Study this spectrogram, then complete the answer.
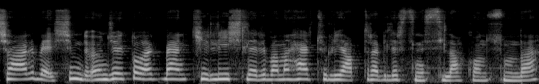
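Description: With a plain, everyday voice, a woman of fairly high pitch talks at a fairly quick pace with fairly even intonation and hardly any pauses. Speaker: gamer friend. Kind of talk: casual chat, party game.

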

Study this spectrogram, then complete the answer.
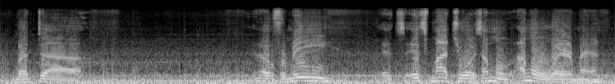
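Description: A man at a moderate pace, dry with no echo, over loud background noise. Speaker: motorcycle vlogger. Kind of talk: casual vlog chat. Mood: relaxed, earnest. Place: motorbike. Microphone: helmet.

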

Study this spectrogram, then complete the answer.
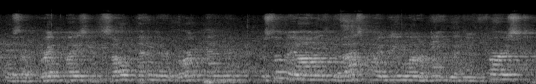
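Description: A man at a fairly quick pace, with noticeable background noise and strong room echo. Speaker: sea captain boat owner donating trip. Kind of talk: short pitch describing an auction item. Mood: enthusiastic, promotional. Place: hall. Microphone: camera far.

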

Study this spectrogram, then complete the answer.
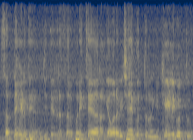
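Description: There is noticeable background noise. Over it, a man talks at a fairly high pitch. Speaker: yakshagana artist. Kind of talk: award acceptance speech.

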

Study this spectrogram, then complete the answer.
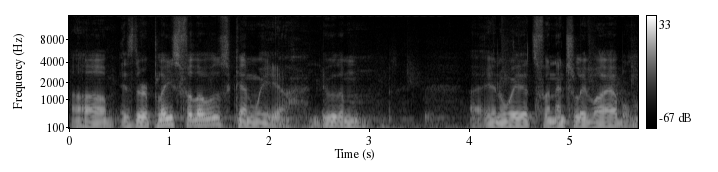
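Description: Over light background noise, a man with a dark, mellow tone and medium pitch talks at a moderate pace, with ordinary pitch variation and long, frequent pauses. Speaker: interviewer. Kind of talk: formal interview. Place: studio.

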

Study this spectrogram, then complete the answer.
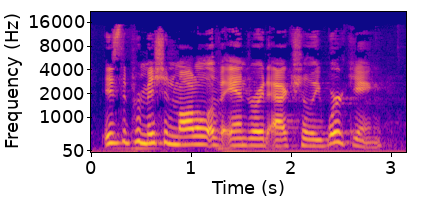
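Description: Speaking with an American accent at a moderate pace, a woman uses lively intonation and a fairly high pitch. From United States. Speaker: security researcher. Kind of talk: conference talk. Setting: stage with audience. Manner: animated. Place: hall. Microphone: podium.

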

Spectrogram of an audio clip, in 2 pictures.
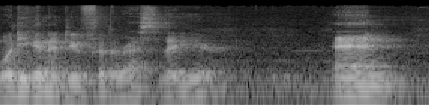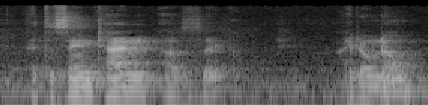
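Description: Through audible room echo and light background noise, a man with a fairly low pitch talks at a moderate pace. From East Africa. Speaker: mental health campaign founder, podcast host; podcast guest. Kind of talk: casual interview chat. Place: meeting room.

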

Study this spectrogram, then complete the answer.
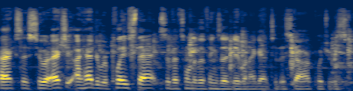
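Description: Very fast male speech with ordinary pitch variation and noticeable background noise. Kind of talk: casual vlog chat. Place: boat. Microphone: earbuds.

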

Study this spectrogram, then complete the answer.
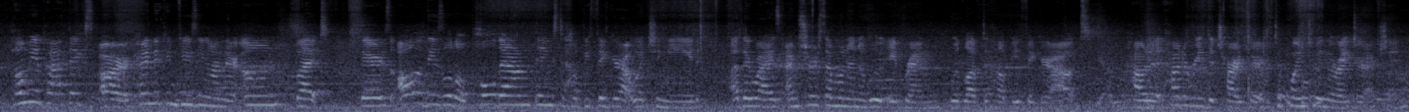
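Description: Loud background noise fills the clip. Over it, a woman talks at a fairly quick pace. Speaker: store nutrition educator. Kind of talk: casual store tour explanation. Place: shop. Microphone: phone near.

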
